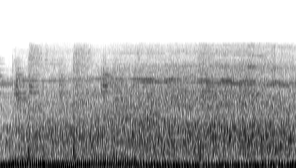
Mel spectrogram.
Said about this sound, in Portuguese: vamos pegar o nosso avião mais uma vez, já vamos de viagem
